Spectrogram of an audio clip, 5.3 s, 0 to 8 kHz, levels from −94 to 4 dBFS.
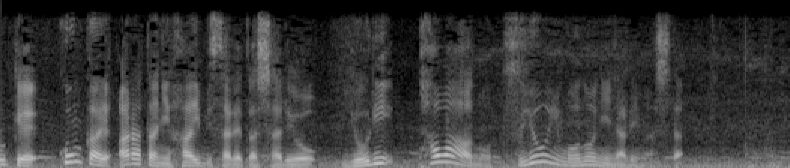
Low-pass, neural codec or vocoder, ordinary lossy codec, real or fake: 7.2 kHz; none; none; real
